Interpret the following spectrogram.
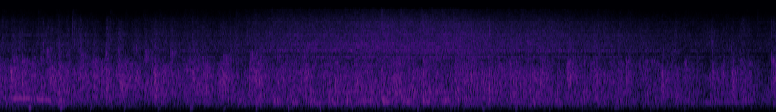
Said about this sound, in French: applaudir le Dieu de l'impossible. Amen.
